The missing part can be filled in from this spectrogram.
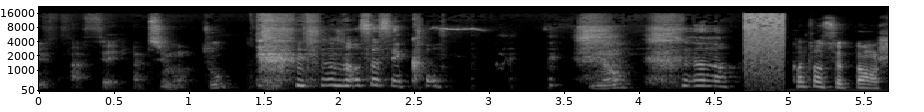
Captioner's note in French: rire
